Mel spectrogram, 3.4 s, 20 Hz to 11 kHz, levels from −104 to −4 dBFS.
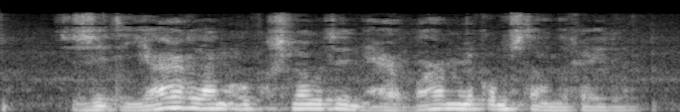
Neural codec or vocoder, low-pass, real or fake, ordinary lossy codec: codec, 16 kHz, 16 kbps, FreqCodec, smaller model; 7.2 kHz; fake; AAC, 32 kbps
